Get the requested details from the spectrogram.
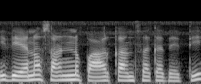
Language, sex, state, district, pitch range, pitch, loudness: Kannada, male, Karnataka, Raichur, 180-210 Hz, 195 Hz, -14 LUFS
